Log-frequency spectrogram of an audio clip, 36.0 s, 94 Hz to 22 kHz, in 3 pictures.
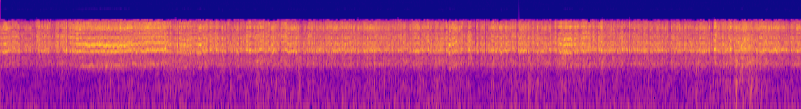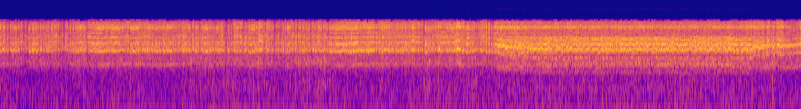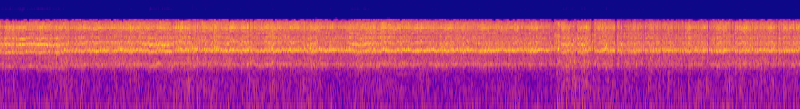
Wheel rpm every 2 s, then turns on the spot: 220, 230, 230, 230, 230, 230, 230, 230, 230, 220, 200, 200, 220, 230, 230, 230, 230, 230.
none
